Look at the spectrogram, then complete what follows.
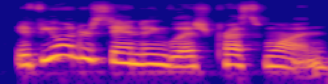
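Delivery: ordinary talk, nothing marked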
